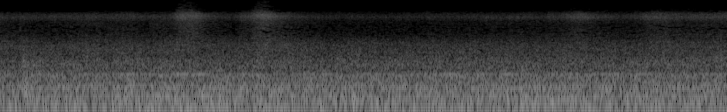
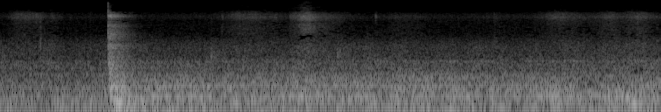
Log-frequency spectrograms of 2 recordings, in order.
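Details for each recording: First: ABCON motorized roller blind motor lowering the blind with a very quiet, smooth, even low hum, no clicks, grinding or jerks on stop and start; much quieter than a common market motor, healthy. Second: Common market-brand motorized roller blind tubular motor running down after one click, with a fairly loud steady low hum and a faint constant tone; it also clicks on every stop.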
